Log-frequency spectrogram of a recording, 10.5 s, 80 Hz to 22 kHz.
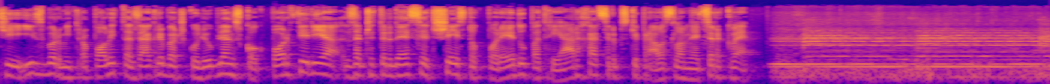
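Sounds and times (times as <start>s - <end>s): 
speech: 0.0s - 9.4s
church bells of an Orthodox temple in Belgrade pealing: 7.7s - 10.4s.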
